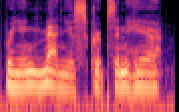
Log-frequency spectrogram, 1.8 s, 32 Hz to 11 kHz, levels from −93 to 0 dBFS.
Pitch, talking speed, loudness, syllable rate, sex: 125 Hz, 135 wpm, -18 LUFS, 5.1 syllables/s, male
